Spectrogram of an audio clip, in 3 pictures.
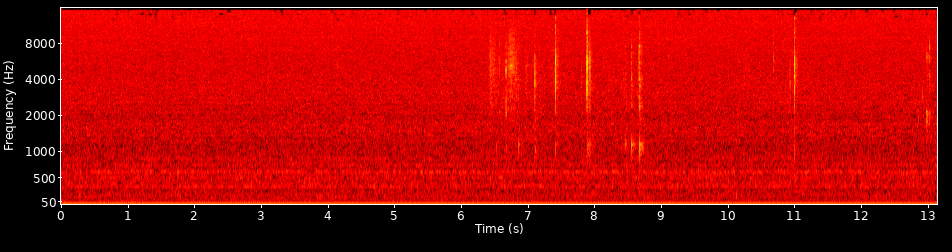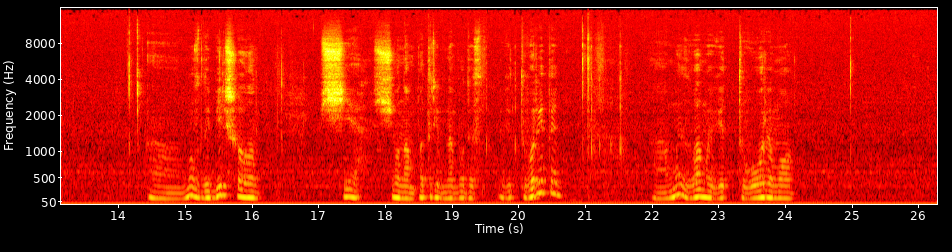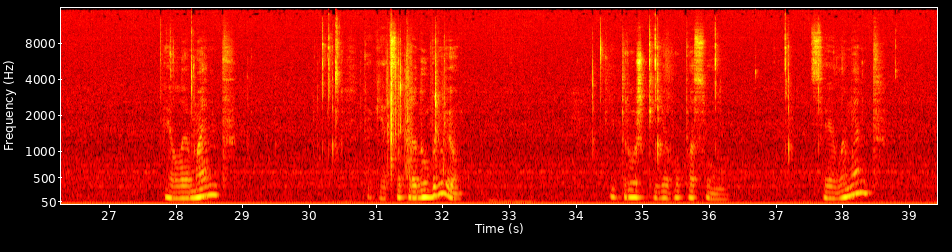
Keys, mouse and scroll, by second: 7.5-10.4 middle drag, 10.4-11.1 scroll down 2, 11.1-14.2 middle drag, 25.1-28.1 middle drag, 29.1-30.3 scroll up 1, 30.3 click, 31.5 shift+d, 35.2-36.3 drag, 37.7-39.4 middle drag.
